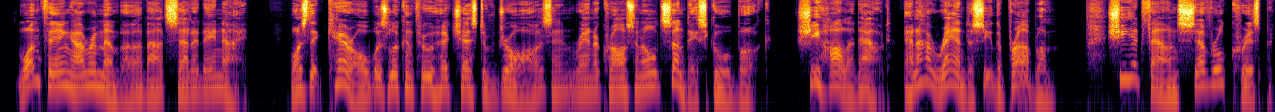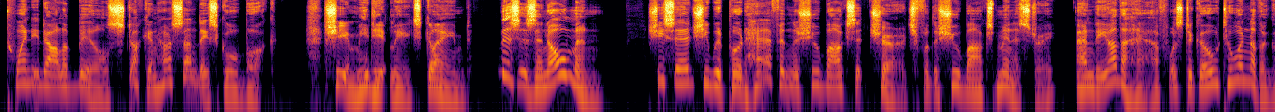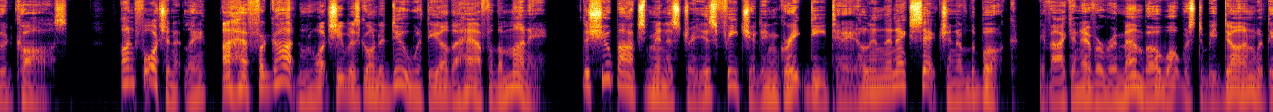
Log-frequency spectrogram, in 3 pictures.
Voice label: Audiobook Southern Accent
